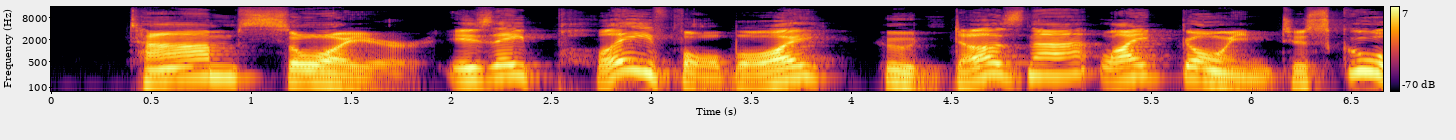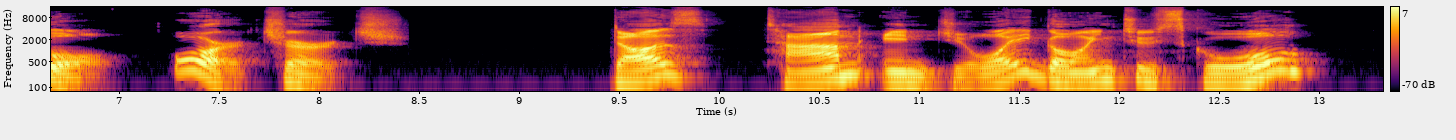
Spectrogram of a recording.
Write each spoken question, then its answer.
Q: Does Tom enjoy going to school?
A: No. Tom is a playful boy who does not like going to school.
